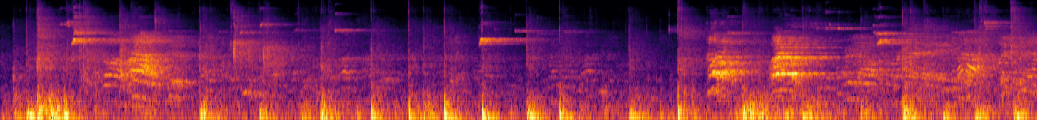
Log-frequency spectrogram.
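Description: Shoes squeak sharply on a hard court floor.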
